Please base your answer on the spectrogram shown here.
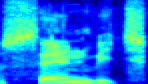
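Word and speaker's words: sandwich: है सैंडविच लिखा गया लेकिन हम क्या पढ़ेंगे इसको सैंडविच क्योंकि डी का उच्चारण नहीं करना है सैंडविच ग्रंड फादर सॉरी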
